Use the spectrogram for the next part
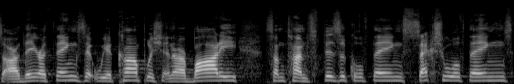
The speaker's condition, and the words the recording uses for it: None; typical speech.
